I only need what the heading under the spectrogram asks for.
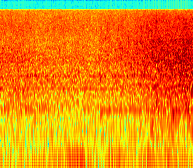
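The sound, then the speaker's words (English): A boat pushes steadily through ocean waves, with a constant low rumble and broad rushing water and wind noise that stays loud and even throughout, with no voices. “You're fair good at this, driving the boat.”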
